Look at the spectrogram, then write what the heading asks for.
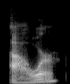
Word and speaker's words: hour: Silent h. Normally you find this in French words. For example, honest or honor, hour, ghost.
